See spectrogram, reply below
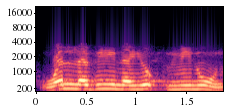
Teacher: والذال طلع لسانك فيها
